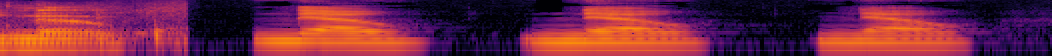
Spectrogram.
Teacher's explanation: Quick up, down shape.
